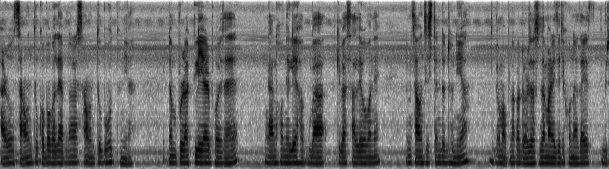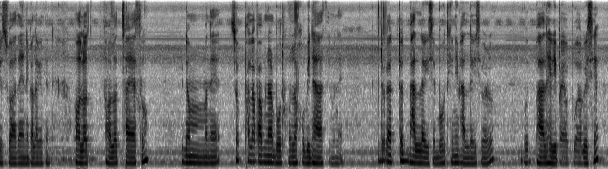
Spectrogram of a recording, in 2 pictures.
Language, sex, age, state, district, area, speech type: Assamese, male, 30-45, Assam, Sonitpur, rural, spontaneous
